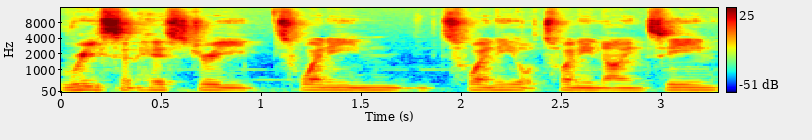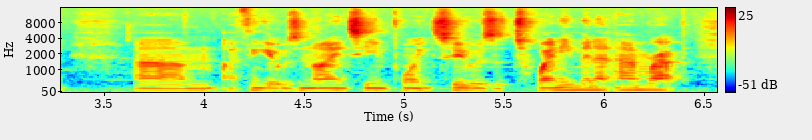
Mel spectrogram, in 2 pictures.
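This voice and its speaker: In an ordinary speaking voice, a man talks at a moderate pace and medium pitch with ordinary pitch variation. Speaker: fitness coach. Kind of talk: tutorial.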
